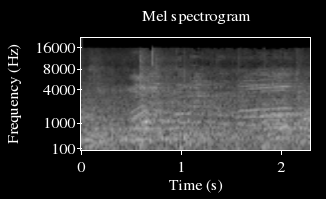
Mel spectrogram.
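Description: Indistinct voices and chatter echoing in a large indoor hall.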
